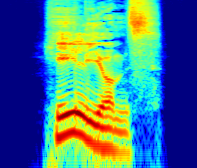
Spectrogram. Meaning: genitive singular of Helium
- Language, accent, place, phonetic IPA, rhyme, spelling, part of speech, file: German, Germany, Berlin, [ˈheːli̯ʊms], -eːli̯ʊms, Heliums, noun, De-Heliums.ogg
